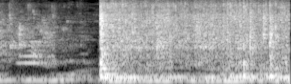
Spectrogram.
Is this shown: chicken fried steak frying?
no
